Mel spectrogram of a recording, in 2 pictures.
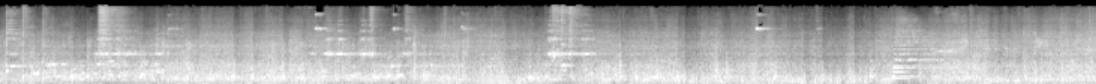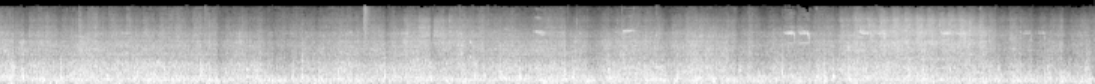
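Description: A diesel-hauled heritage train running along the track, heard from on board: a steady rumble and rattle of wheels and carriages. Short high squeals come three times in the first eight seconds.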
